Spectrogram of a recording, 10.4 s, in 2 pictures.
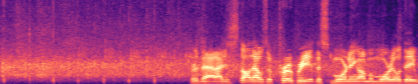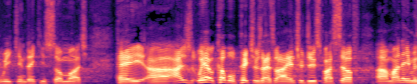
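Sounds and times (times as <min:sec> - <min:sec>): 
audience applause: 0:00.0 - 0:05.0
speech: 0:02.4 - 0:10.4.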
